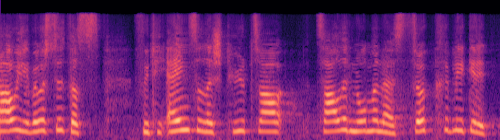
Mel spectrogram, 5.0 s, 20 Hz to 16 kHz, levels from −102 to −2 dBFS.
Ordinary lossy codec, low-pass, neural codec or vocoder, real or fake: AAC, 48 kbps; 10.8 kHz; codec, 16 kHz in and 24 kHz out, 0.6 kbps, FocalCodec, streaming, 4096 codes; fake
